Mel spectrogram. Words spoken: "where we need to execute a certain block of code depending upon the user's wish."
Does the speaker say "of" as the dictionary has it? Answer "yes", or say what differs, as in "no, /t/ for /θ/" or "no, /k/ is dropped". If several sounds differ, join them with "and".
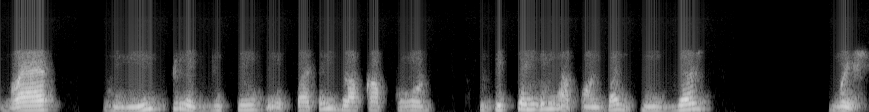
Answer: no, /p/ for /v/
